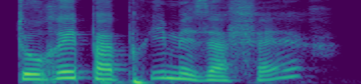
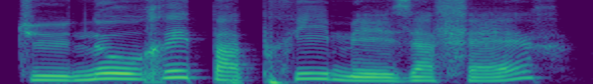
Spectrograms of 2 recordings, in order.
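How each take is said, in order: First: Tu is shortened to t' and ne is dropped. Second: Tu is full and ne is pronounced. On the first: This is casual everyday speech. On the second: This is the standard form.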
